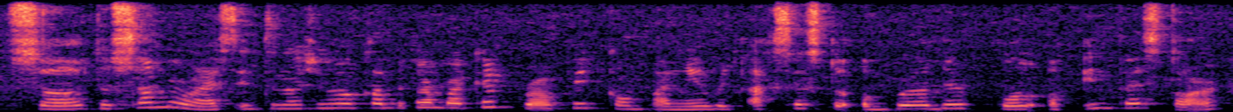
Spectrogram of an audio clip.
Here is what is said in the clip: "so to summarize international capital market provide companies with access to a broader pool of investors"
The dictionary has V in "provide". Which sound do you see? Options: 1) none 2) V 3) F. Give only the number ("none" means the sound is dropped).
3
